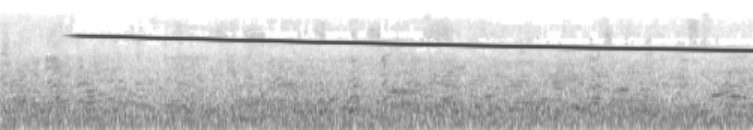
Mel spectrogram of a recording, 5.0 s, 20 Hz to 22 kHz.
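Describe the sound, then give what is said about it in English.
A dense murmur from a large crowd gathered for the "10 Minutes Large Donald Worship" swells in after half a second and holds steady and loud, many voices blurring together, while a thin high tone slowly glides downward in pitch. “Wow, what a crowd. Look at these people.”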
